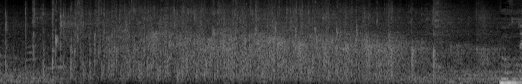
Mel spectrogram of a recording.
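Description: Audience applauding, many hands clapping together, fullest around the middle and thinning near the end.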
